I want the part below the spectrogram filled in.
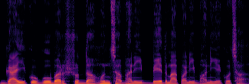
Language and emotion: Nepali, neutral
